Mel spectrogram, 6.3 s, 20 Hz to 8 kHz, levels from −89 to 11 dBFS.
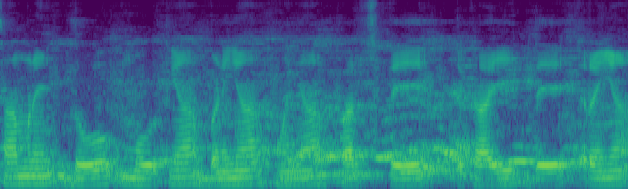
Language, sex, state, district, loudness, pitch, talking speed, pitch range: Punjabi, male, Punjab, Fazilka, -17 LUFS, 115 Hz, 95 wpm, 105-160 Hz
